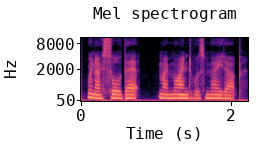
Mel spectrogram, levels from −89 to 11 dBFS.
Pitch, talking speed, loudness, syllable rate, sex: 175 Hz, 240 wpm, -15 LUFS, 5.0 syllables/s, female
